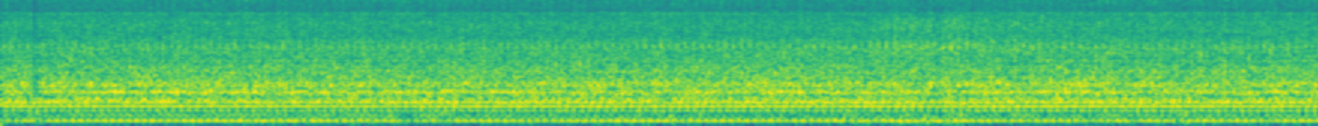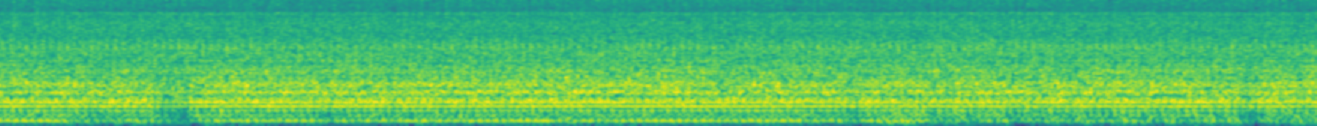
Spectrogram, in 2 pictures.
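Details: Old curbside Craftsman push mower with a Briggs engine, first run after revival: runs steadily on its own fuel with no misses, surging or stalling. It smokes a little. Windy outdoors. Normal idle.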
